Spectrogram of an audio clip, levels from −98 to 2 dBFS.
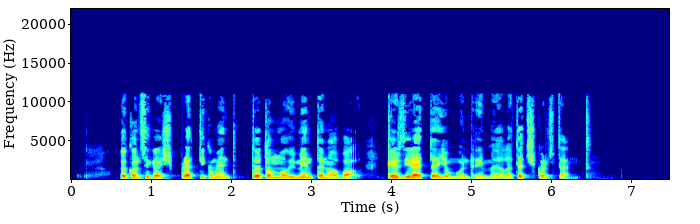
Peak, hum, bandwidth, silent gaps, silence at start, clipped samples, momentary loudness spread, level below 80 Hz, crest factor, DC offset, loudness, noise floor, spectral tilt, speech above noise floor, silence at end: -6 dBFS; none; 11.5 kHz; none; 0.65 s; under 0.1%; 14 LU; -66 dBFS; 22 dB; under 0.1%; -26 LUFS; under -90 dBFS; -6 dB/octave; over 64 dB; 1.25 s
